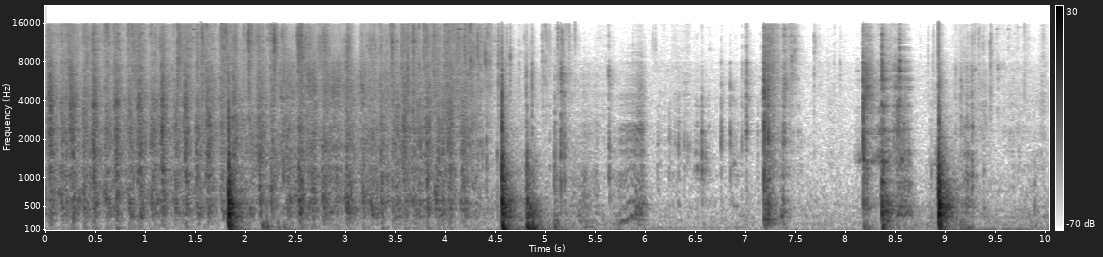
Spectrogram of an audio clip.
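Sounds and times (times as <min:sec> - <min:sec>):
plastic shaker bottle rattling: 0:00.0 - 0:05.3
plastic containers knocking on table: 0:01.8 - 0:02.0, 0:04.6 - 0:05.2.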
